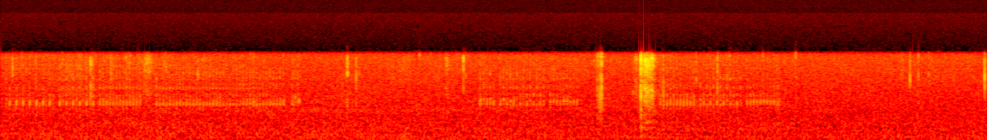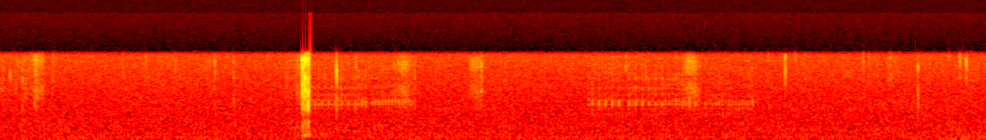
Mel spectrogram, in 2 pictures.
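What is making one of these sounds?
A metal hook clicks and taps lightly against small pins.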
